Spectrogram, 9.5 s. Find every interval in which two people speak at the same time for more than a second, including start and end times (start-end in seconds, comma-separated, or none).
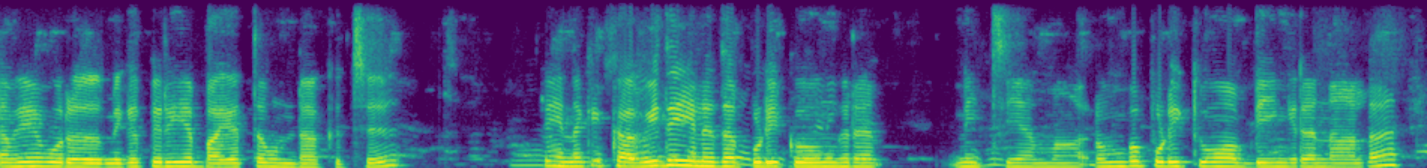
3.6-5.7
